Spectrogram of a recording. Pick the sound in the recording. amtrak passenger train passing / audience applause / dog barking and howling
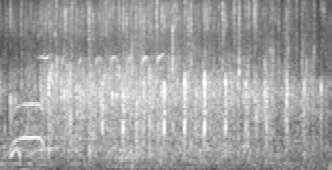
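audience applause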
